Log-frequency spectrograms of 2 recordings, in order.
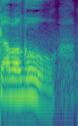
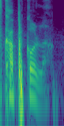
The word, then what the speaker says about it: capicola: Where the fucking gabagool? The gabagool. The gabagool. – You know gabagool is spelled, it's spelled C A. Yeah, gabagool is spelled C. C-A-P-P-I-C-O-L-A. It's capicola. Gabagool.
